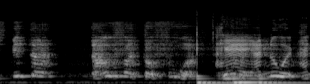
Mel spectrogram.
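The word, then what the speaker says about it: Pita Taufatofua: The proper pronunciation is Pita Taufa Tofua.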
